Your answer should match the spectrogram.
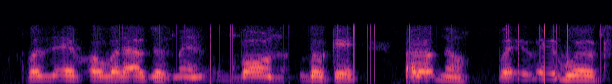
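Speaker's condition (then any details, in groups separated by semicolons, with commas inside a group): Motor neuron disease; diagnosed about 3 years ago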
